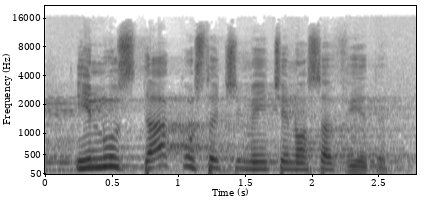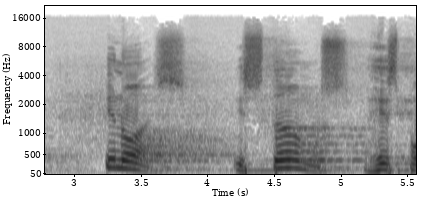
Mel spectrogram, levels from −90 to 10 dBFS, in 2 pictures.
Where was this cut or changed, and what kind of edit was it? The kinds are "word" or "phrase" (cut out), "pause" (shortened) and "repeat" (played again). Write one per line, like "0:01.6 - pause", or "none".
none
